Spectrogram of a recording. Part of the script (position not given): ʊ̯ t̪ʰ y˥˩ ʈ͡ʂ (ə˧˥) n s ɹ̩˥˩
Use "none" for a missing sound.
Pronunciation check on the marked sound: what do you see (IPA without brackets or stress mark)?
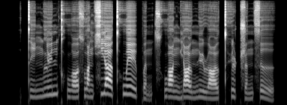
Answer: ə˧˥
